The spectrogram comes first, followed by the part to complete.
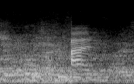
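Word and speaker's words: âne: An.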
